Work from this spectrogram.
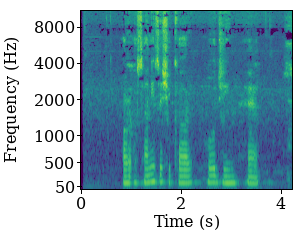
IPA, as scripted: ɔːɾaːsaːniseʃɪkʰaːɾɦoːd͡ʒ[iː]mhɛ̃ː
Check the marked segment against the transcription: correct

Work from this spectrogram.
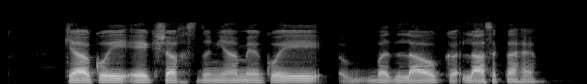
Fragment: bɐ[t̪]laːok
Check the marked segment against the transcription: incorrect: d̪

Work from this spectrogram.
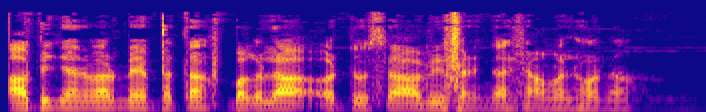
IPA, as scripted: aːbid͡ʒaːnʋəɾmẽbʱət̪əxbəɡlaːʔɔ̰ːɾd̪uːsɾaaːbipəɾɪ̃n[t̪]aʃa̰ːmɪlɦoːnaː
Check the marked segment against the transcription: incorrect: d̪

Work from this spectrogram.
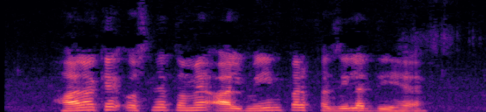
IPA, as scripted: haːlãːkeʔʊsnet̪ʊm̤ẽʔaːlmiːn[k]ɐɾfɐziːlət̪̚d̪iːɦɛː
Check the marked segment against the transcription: incorrect: p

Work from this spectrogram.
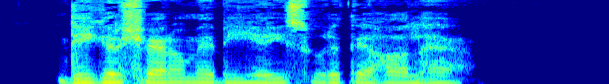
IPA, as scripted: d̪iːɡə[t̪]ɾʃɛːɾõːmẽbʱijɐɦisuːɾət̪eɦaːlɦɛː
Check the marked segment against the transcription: incorrect: none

